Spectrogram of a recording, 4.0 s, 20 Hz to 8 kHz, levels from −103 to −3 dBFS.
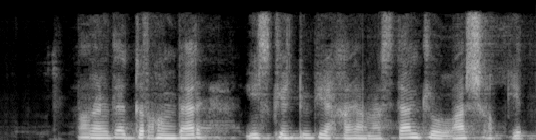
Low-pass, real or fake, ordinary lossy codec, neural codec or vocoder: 7.2 kHz; fake; MP3, 64 kbps; codec, 16 kHz in and 24 kHz out, 0.6 kbps, FireRedTTS-2 codec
